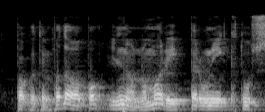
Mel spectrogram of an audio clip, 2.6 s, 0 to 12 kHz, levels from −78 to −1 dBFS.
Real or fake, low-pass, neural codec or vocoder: real; 7.2 kHz; none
